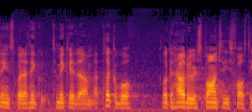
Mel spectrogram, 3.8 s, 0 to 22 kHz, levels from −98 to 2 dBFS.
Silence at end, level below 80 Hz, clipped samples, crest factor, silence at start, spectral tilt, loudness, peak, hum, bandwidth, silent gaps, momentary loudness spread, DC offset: 0 s; -52 dBFS; under 0.1%; 20 dB; 0 s; -6 dB/octave; -24 LUFS; -4 dBFS; none; 13.5 kHz; none; 10 LU; under 0.1%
